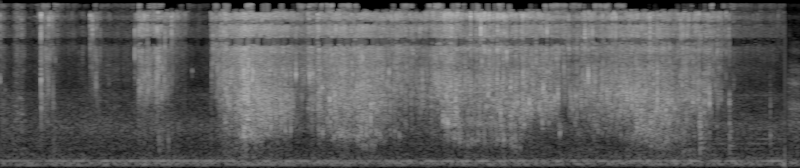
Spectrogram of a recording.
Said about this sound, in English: Let's go ahead and water it well.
